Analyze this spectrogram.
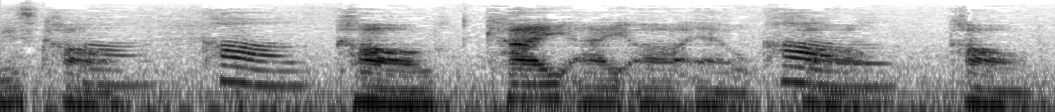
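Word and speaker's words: Karl: No, Carl. His name is Carl.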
